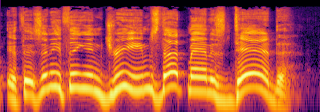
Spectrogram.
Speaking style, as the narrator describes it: An old lady called out

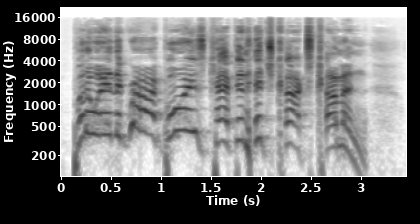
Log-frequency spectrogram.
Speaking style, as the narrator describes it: Davis shouted

